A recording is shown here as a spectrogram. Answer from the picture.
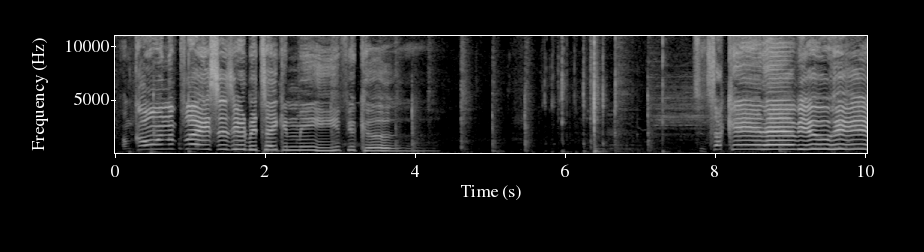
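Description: A female lead vocal track playing back on its own: one sung phrase for about four seconds, then a long held note from about eight seconds in. In the gap between them comes a run of clicks on the computer.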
